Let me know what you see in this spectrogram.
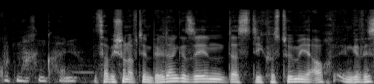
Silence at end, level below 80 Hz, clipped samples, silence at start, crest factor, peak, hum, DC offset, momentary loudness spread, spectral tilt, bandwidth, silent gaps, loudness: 0 s; -54 dBFS; under 0.1%; 0 s; 16 dB; -4 dBFS; none; under 0.1%; 13 LU; -6 dB/octave; 14 kHz; none; -19 LUFS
